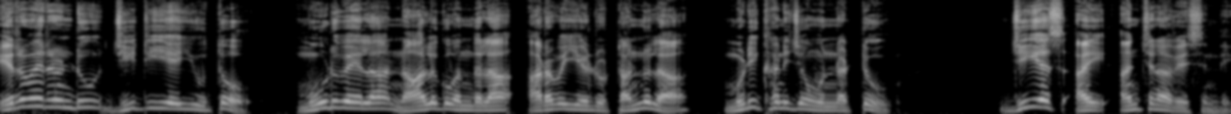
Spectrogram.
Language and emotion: Telugu, neutral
